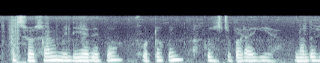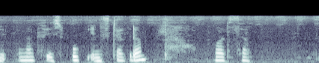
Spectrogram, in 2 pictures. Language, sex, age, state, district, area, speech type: Santali, female, 18-30, West Bengal, Uttar Dinajpur, rural, spontaneous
